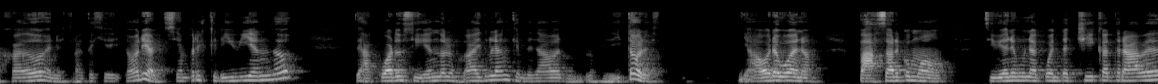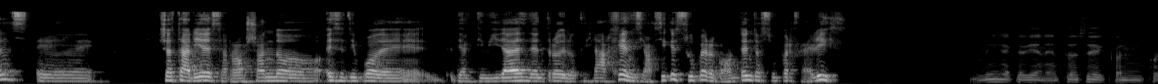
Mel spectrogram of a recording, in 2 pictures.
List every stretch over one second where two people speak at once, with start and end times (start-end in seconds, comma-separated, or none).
none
